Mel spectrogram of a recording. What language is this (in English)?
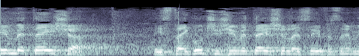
Hebrew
